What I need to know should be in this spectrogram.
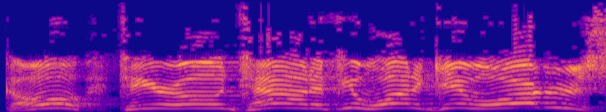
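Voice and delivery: high, loud screech; high-pitched, strident retort. A narrator's reading. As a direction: screech back in scorn. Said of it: "screeched Simon the Lame".

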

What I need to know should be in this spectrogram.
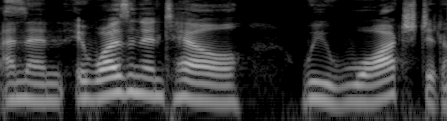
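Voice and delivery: ordinary talk, nothing marked

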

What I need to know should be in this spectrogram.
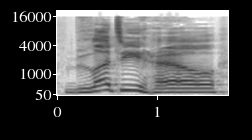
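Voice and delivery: very slow, drawn-out British "Bloody hell"; put-on British accent. Shown as a demonstration. Host finally crossing the line, hammed-up British accent. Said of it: "All right, I'm gonna do it".

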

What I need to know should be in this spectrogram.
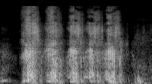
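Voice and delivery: voiceless rough chomping snarl; imitated vicious dog noise; beast snarl. A narrator's reading. Beast suddenly attacks Froggy, rough snarl.

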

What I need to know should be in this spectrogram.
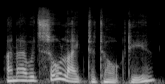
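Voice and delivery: put-on high little child voice. A narrator's reading. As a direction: speak like an eager small child.

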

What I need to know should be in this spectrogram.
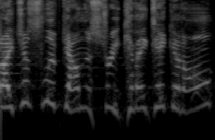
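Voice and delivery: high, hopeful, excited request; eager pleading. Retold or imitated. Agnes pleads with Harry for the cake, excitedly.

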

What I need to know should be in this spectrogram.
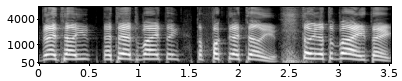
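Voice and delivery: high, loud furious scolding; De Niro yelling. Retold or imitated. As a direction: dress him down like an enraged mob boss. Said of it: "De Niro yelling at you".

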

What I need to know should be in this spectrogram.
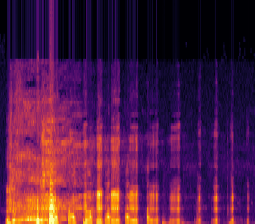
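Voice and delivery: loud high burst of laughter; cracking up hard at his own joke; big laugh. Real, not acted. Laughing hard at his friend's Power Rangers bit.

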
